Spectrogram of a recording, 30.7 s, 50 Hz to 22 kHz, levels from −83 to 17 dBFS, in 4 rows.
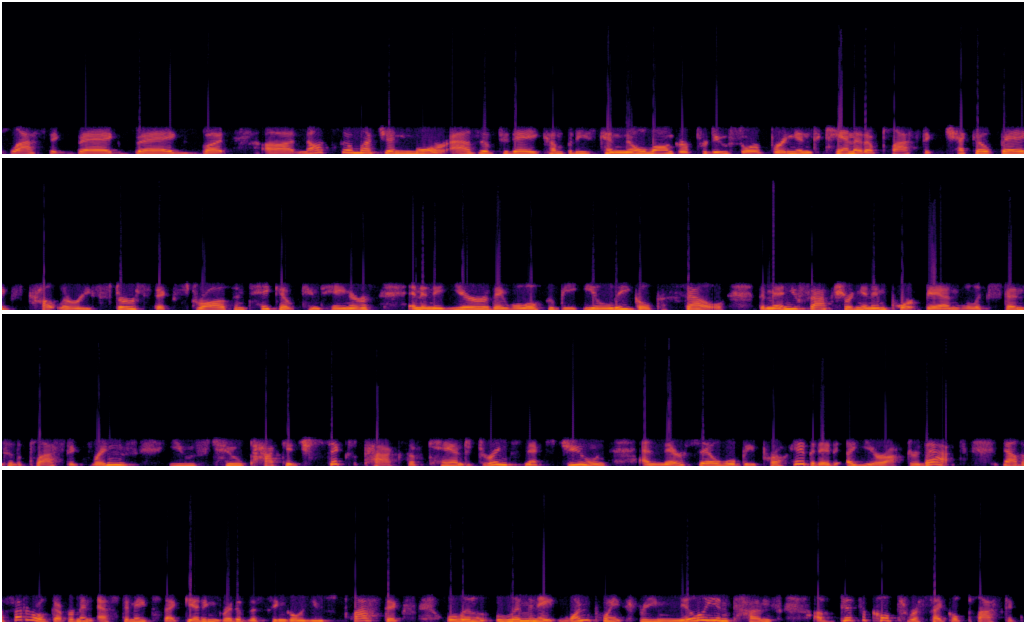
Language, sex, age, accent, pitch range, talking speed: English, female, 40-59, American, 195-285 Hz, 185 wpm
